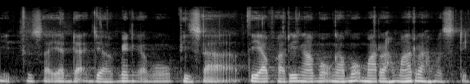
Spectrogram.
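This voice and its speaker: Soft-spoken and at a moderate pace, a man with a fairly high pitch talks in monotone, flat intonation amid noticeable background noise. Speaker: philosophy lecturer. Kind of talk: lecture. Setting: hall with live audience, PA system.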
